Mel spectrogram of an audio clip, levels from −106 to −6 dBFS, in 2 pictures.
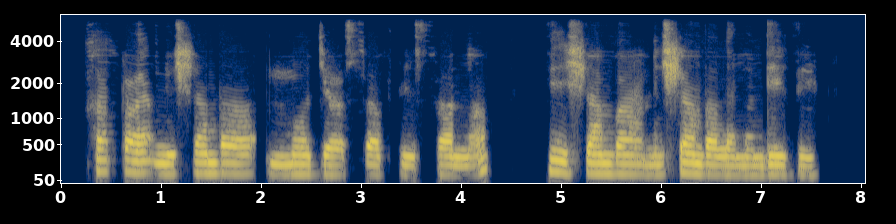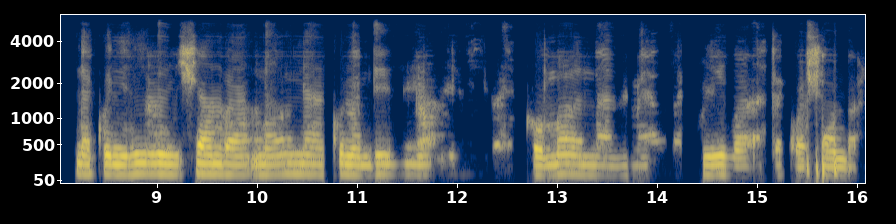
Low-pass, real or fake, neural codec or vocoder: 5.4 kHz; fake; codec, 44.1 kHz, 3.4 kbps, Pupu-Codec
